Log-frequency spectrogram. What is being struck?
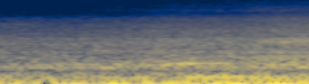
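Nothing is struck.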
